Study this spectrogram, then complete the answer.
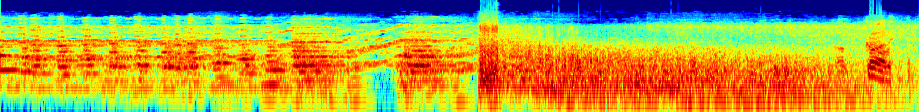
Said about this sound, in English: And here's the storm. We've got to hurry.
